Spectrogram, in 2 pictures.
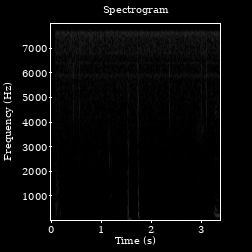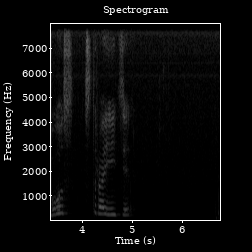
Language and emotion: Russian, sad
